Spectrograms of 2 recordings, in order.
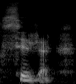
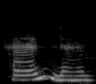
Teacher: Samitlə başlanan şəkilçidə o kökdəki qoşa samitlərdən biri düşür. Sonra fəndən, n-nın biri düşür.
